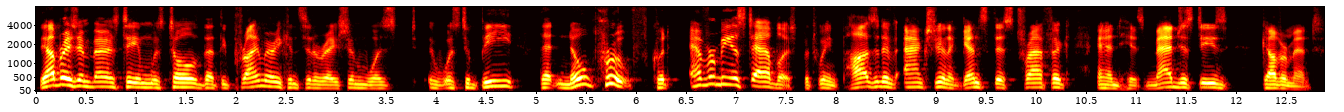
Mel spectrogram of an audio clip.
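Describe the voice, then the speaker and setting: A man's voice: fairly high pitch, very animated, moderate pace, no room sound, studio quality. A man co-hosting a comedy podcast, rambling in a wry tone and laughing between lines. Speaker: podcast co-host. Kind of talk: casual comedy chat.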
